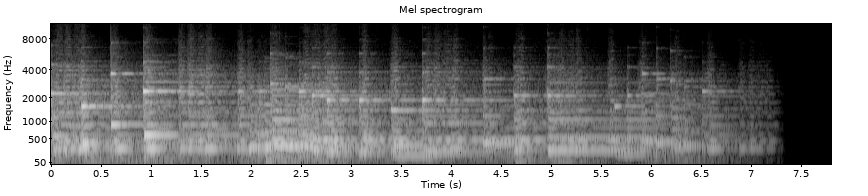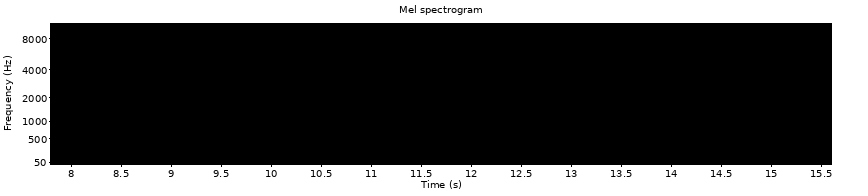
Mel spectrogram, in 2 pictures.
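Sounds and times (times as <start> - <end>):
piano piece: 0.0 - 7.3.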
